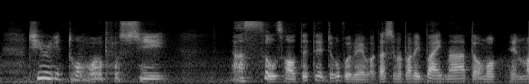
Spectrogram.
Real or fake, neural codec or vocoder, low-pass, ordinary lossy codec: fake; codec, 16 kHz, 0.5 kbps, FunCodec, trained on LibriTTS, 25 frames a second; none; none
